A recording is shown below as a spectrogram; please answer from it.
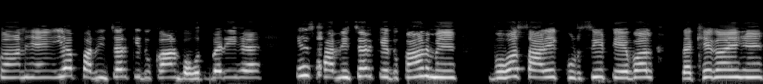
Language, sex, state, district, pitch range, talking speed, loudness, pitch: Hindi, female, Bihar, Saran, 315-340 Hz, 165 wpm, -13 LUFS, 325 Hz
